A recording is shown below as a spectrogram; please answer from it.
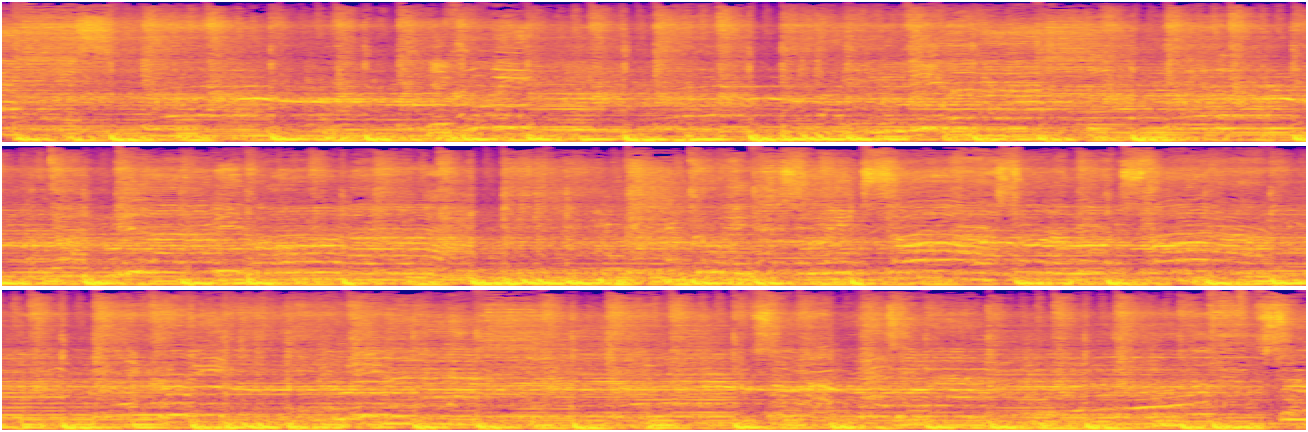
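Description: Loud live pop music over a festival sound system, with a heavy bass beat and voices singing.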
